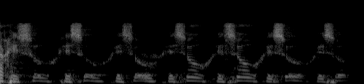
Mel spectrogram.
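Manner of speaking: hushed desperate prayer; urgent whispered plea. Shown as a demonstration. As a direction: plead the name under your breath.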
